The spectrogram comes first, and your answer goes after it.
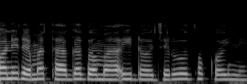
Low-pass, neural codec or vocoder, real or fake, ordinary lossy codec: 7.2 kHz; none; real; Opus, 16 kbps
